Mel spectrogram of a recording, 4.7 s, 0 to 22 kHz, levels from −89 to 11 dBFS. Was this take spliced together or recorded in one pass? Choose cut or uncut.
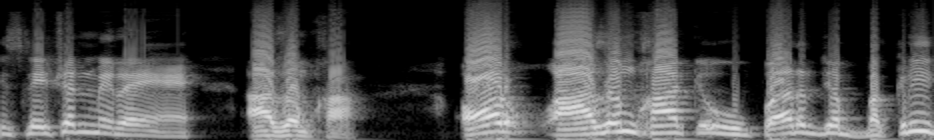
uncut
